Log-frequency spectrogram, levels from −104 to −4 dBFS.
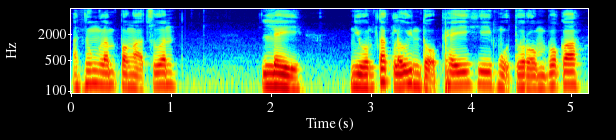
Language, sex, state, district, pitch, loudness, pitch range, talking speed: Mizo, male, Mizoram, Aizawl, 130 Hz, -17 LUFS, 120-140 Hz, 230 wpm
